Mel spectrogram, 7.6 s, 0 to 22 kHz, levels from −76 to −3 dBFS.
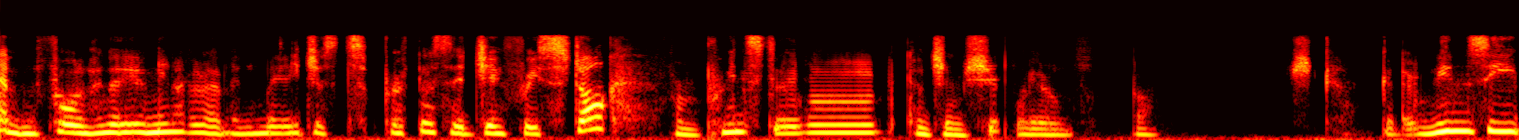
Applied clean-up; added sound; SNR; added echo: neural diffusion model UNIVERSE++.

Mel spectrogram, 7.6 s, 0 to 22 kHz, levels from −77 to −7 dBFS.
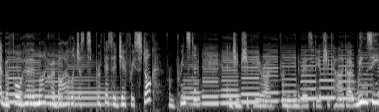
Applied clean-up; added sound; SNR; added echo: none; Wind instrument, woodwind instrument; 3 dB; none.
